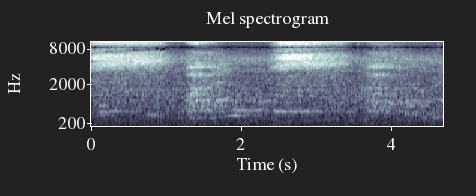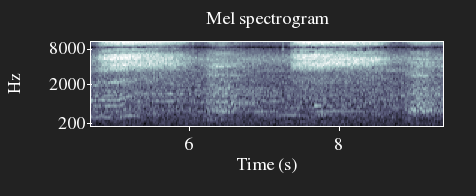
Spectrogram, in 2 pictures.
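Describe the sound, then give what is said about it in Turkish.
Slow, rhythmic breathing, drawn in through the nose and let out through the mouth. Soft, airy breaths rise and fall in a steady cycle of several breaths, faint and without other sounds. “burnumdan alıp ağzımdan vererek kendi ritmik nefeslerime devam”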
